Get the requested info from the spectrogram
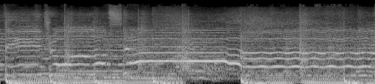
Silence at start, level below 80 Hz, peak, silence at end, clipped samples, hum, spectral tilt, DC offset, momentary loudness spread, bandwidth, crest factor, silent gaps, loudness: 0 s; -24 dBFS; -6 dBFS; 0 s; under 0.1%; none; -4 dB/octave; under 0.1%; 1 LU; 18 kHz; 10 dB; none; -15 LUFS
